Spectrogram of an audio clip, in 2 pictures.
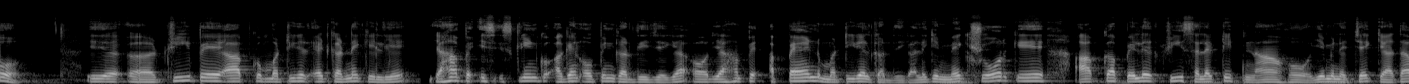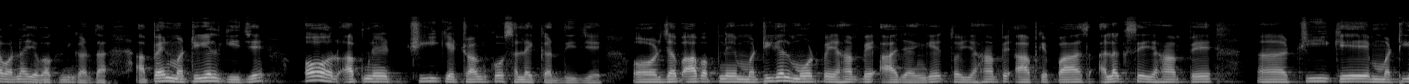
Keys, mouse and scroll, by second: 3.6 scroll down 4, 4.6 click, 12.1 scroll up 1, 14.9 click, 14.9 scroll up 1, 18.1 click, 21.2 click, 24.9 click.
